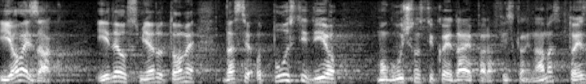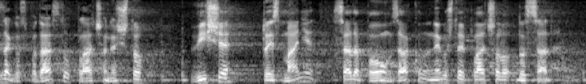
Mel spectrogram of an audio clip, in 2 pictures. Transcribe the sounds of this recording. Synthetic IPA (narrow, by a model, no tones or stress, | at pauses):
io̞ʋajza̰ːkon | id̪e̞usmjeːɾut̪o̞me̞d̪ase̞ʔo̞t̪̚puːst̪id̪io̞ | mo̞ɡuːt͡ʃno̞st̪iko̞je̞d̪aːje̞paɾafiskalˠninamazt̪o̞jesd̪aɡo̞spo̞d̪aːɾst̪ʋo̞plˠaːt͡ɕane̞ʃt̪o̞ | ʋiʃe | t̪o̞je̞st̪maɲe̞ | sad̪apoo̞ʋo̞mzaːko̞nune̞ɡo̞ʃt̪o̞jeplˠaːt͡ʃalo̞d̪o̞sa̰d̪a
